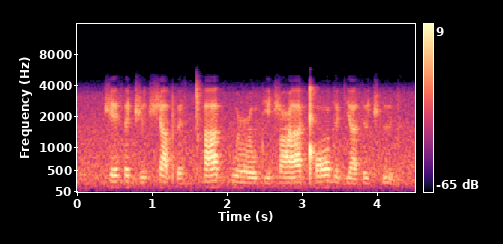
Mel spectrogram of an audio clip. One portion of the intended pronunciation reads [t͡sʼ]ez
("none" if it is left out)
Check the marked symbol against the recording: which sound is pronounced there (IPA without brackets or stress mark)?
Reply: t͡ʃ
